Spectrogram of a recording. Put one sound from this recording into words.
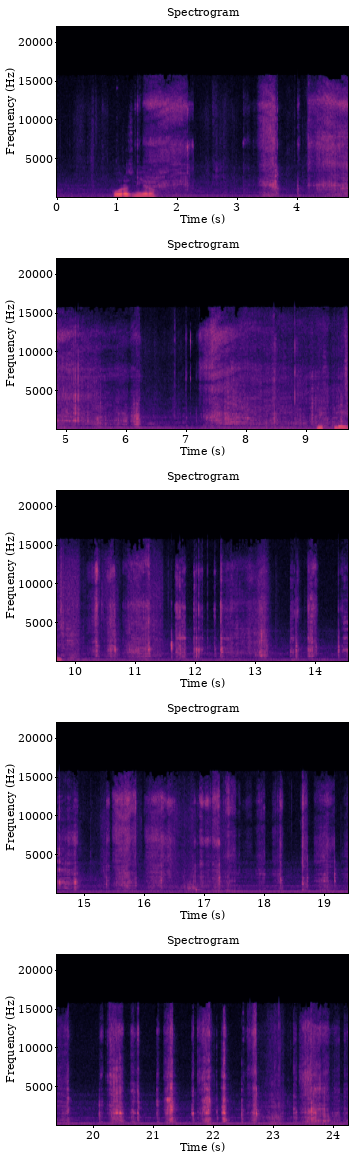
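A knife scrapes and shaves wood in quick strokes.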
